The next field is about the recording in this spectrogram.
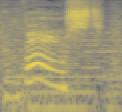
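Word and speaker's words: XBOCT: Xbox, which is somehow pronounced Host, or as I like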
